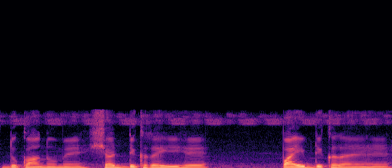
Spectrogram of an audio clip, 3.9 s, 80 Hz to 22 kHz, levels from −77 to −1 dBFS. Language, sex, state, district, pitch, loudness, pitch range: Hindi, male, Chhattisgarh, Bilaspur, 160 Hz, -18 LUFS, 155-160 Hz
